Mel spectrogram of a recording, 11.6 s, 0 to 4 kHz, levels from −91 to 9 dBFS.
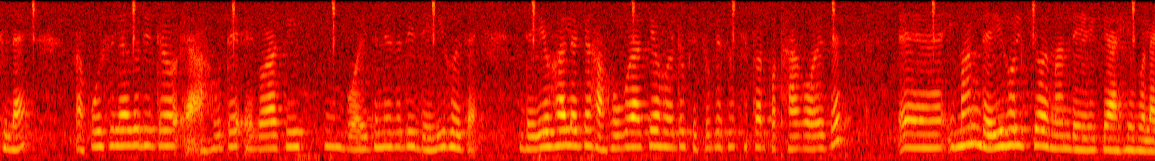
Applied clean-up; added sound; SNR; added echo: none; Tick-tock; 14 dB; reverberation time 0.7 s.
